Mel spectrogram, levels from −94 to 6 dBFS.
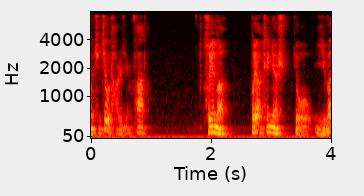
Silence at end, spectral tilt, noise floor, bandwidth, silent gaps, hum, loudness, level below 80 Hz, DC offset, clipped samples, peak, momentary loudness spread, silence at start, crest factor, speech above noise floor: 0 s; -6 dB/octave; -56 dBFS; 7.8 kHz; none; none; -34 LUFS; -56 dBFS; under 0.1%; under 0.1%; -16 dBFS; 12 LU; 0 s; 18 dB; 23 dB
